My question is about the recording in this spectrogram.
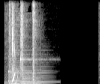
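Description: Short electronic logo sting: a quick rising sweep and three fast hits with ringing tones, fading out within about a second, then silence.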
